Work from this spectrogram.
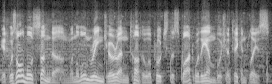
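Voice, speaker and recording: An actor serving as the narrator of a western radio serial, telling the story in a dramatic, formal old-time style. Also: male voice, sits low, expressive, moderate pace. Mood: suspenseful. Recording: muffled vintage radio recording, loud music.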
